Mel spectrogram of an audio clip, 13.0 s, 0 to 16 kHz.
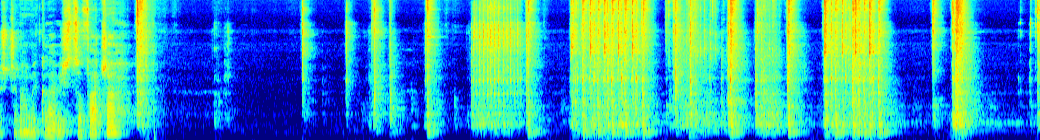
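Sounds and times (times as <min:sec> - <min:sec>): typewriter rapid rattling run: 0:07.2 - 0:08.9.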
